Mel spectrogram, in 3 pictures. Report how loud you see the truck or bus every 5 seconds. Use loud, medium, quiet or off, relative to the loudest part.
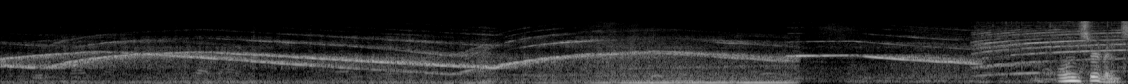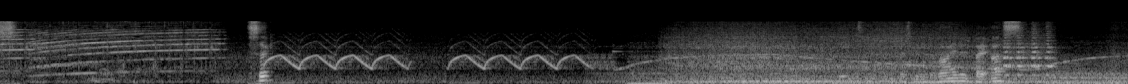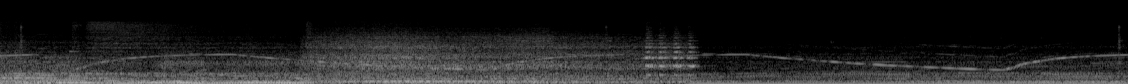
off, off, off, loud, loud, medium, quiet.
